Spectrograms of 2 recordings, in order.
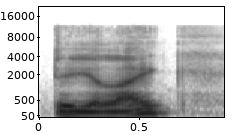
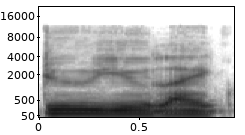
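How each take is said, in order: First: The stress falls on the word like. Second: The stress falls on the word do. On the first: The speaker calls it right. "we say" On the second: The speaker calls it wrong. "instead of saying"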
